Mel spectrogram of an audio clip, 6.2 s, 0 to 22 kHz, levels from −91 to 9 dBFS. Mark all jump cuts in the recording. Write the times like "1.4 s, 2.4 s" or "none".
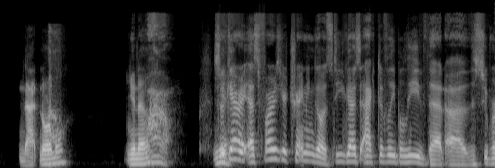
4.2 s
